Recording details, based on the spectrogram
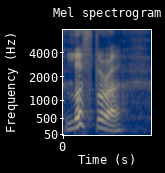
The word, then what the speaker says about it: Loughborough: Loboro? – Loughborough. – What? Loughborough? – Loughborough. Loughborough. – You know how I would spell that? – How? – Luffbruh.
